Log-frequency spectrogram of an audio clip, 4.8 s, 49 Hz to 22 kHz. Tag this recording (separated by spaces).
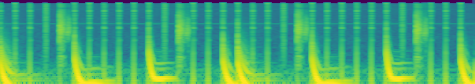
101bpm beat cheap distortion drum drum-loop drums engineering loop machine Monday mxr operator percussion-loop PO-12 pocket rhythm teenage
